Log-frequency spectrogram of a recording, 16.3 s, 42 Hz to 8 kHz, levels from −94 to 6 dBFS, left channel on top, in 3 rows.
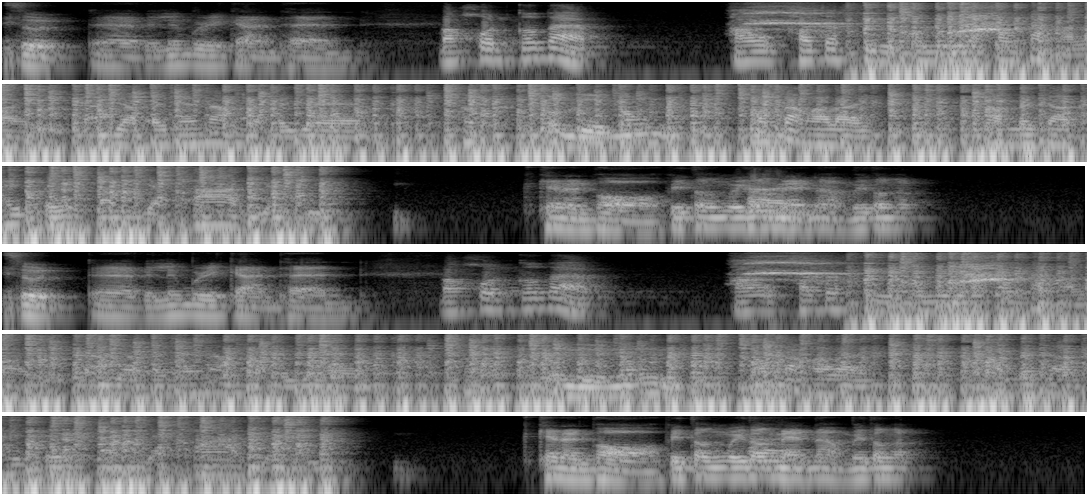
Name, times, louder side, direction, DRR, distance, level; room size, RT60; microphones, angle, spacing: voice 1, 0.0-1.7 8.2-8.8 13.5-15.4, right 2 dB, 65° right, 4 dB, 0.6 m, -27 dB
voice 2, 2.2-2.9 3.6-5.7 6.0-7.4 7.7-8.7 9.2-9.8 10.3-12.5 14.6-15.0, left 5 dB, 80° left, 8 dB, 0.4 m, -29 dB
Screaming, 2.5-2.6 2.8-2.9 3.6-4.4 4.7-5.5 5.8-6.7, right 1 dB, 30° left, 1.2 m, -26 dB
sound 1, 4.2-12.5, equal, 55° left, 1.0 m, -19 dB
2.5 x 2.3 x 2.2 m, 0.31 s
head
